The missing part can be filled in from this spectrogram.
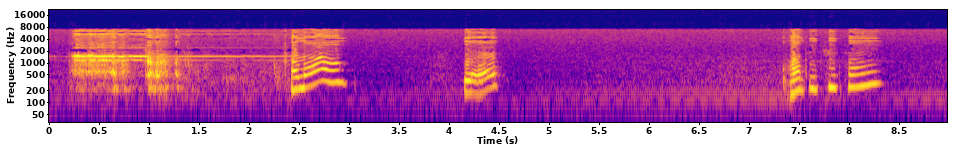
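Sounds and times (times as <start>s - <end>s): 
telephone ringing in an apartment: 0.0s - 2.7s
speech: 2.4s - 3.1s, 4.1s - 4.6s, 7.4s - 8.4s.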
